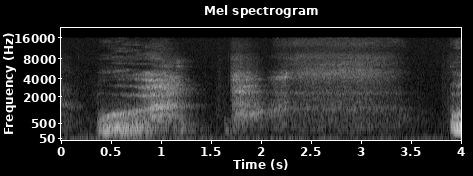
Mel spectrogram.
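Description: A man breathing hard from the effort of a slow dumbbell chest exercise. About half a second in there is a short strained breath with the voice in it, then a long, steady breath out that fades near the end.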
